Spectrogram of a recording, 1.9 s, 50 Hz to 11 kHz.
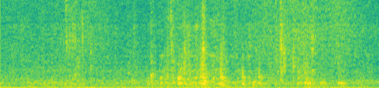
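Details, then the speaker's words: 1998 Jeep Wrangler TJ pulling off in first gear on an incline: low, uneven shuddering rumble under load, sometimes worse than others, overcome by revving; clutch judder on engagement, later fixed with new flywheel. "Did you hear that shuddering? Sometimes it's worse than others."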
